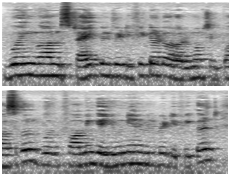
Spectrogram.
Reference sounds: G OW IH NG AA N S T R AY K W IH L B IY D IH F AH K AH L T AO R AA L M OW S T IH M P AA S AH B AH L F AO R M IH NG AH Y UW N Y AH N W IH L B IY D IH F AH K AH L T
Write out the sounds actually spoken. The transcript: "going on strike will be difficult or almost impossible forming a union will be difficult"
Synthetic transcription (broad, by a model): G OW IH NG AA N S T R AY K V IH L B IY D IH F AH K AH L T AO R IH M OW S IH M P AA S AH B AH L F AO R M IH NG AH Y UW N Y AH N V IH L B IY D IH F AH K AH L T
